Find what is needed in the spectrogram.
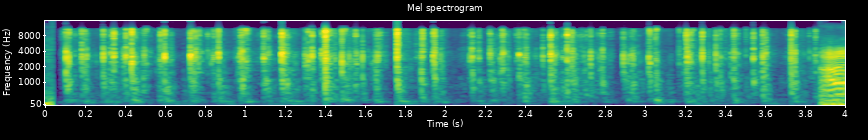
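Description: Keyboard typing sound effect: a rapid run of key clicks, about ten a second, with a brief pause about two seconds in.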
